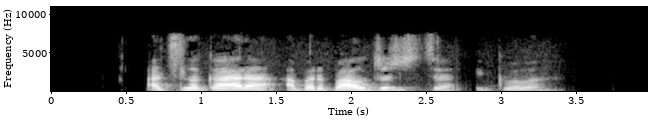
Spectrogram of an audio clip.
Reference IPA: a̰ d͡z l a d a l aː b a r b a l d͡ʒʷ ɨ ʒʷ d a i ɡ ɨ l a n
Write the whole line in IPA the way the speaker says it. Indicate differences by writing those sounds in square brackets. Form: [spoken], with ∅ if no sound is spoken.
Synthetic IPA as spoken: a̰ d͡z l a [ɡ] a [ɾ] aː b a r b a l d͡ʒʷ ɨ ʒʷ [d͡z] a i ɡ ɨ l a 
